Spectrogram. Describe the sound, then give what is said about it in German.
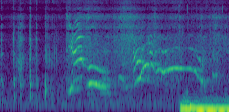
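Splashing and sloshing as someone wades into the sea, where adults and children play in the water. Faint high voices come first, then a heavy, low, surging splash fills the final second. “Ich probiere das mal aus. Moment, ich habe da was. Ich bin ins Wasser gewartet.”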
